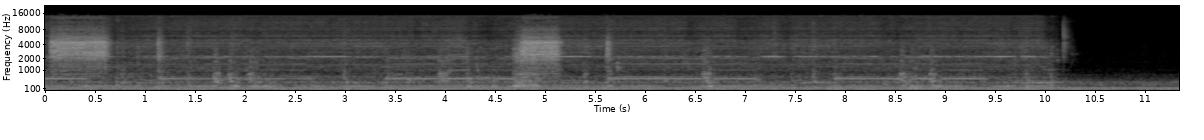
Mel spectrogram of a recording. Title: #104 24V. 5V. ACID & BICARB PUMP MAKING NOISE PROBLEM ON DIALYSIS MACHINE.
